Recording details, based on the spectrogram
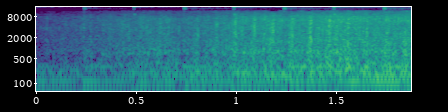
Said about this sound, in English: Helicopters taking off after midnight had the frightening look of a combat mission, and this is a war zone.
